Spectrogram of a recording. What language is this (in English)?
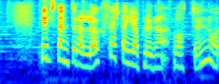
Icelandic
